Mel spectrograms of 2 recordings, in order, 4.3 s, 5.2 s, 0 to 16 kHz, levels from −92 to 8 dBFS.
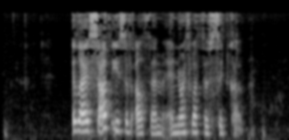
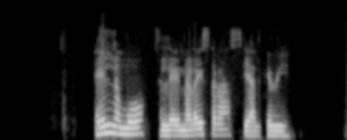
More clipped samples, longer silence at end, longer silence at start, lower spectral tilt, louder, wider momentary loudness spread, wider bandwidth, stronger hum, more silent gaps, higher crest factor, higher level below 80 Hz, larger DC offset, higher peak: neither; about the same, 0.75 s vs 0.85 s; second, 1.1 s vs 1.4 s; second, -2 dB/octave vs -9.5 dB/octave; second, -18 LUFS vs -13 LUFS; first, 18 LU vs 8 LU; first, 12 kHz vs 7.4 kHz; neither; second, none vs 2.28-2.32 s; first, 20 dB vs 14 dB; second, -66 dBFS vs -54 dBFS; neither; about the same, -2 dBFS vs 0 dBFS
